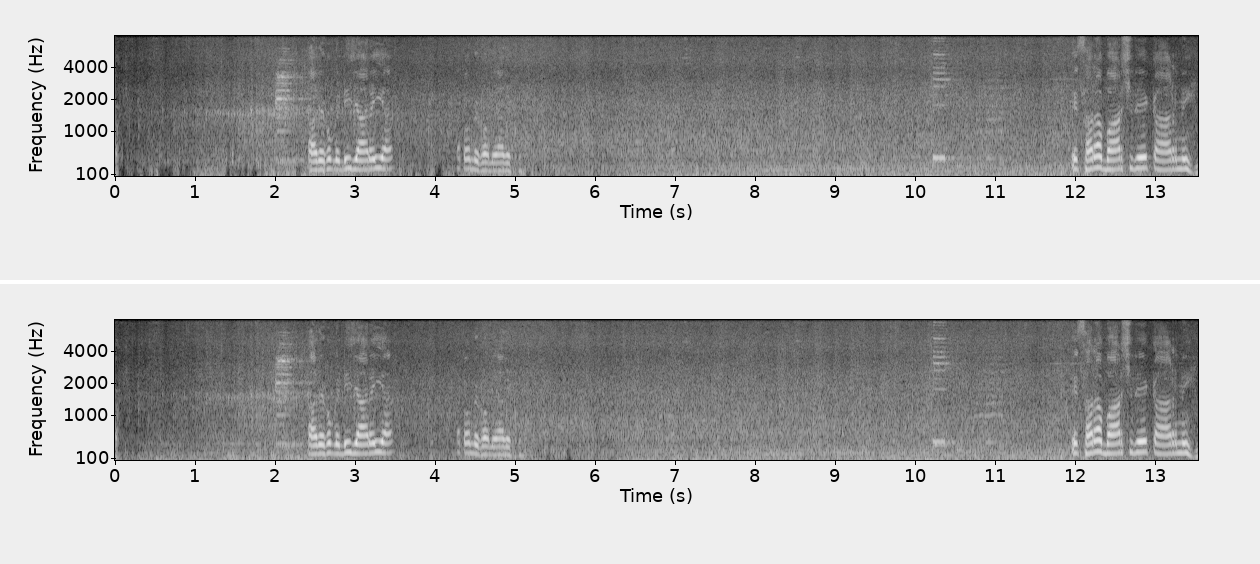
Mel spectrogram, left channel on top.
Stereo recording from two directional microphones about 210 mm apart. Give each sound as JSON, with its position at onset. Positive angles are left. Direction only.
{"t": 2.4, "sound": "speech", "side_deg": -5}
{"t": 10.2, "sound": "vehicle", "side_deg": 40}
{"t": 11.9, "sound": "speech", "side_deg": -5}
